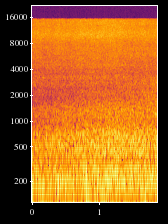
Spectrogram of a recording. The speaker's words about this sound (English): There's an inherent drama to the places where the land meets the sea, like Point Reyes National Seashore, just north of San Francisco, which is where I recorded these sounds years ago.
